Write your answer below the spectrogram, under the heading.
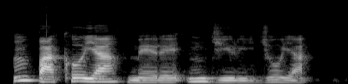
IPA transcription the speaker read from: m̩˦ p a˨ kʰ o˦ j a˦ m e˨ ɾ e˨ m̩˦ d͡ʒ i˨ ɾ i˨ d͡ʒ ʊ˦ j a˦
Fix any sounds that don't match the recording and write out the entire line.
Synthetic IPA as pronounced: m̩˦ p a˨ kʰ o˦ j a˦ m e˨ ɾ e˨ n̩˦ d͡ʒ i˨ ɾ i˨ d͡ʒ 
